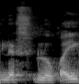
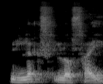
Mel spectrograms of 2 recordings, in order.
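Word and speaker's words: lex loci: इसको लेक्स लोसाई कहते हैं। कहीं-कहीं लेक्स लोकाई कह देते हैं। भारत में क उच्चारण करने की परंपरा लेक्स लोकाई कहीं-कहीं मिलता है। लेकिन इसका जो लैटिन उच्चारण है वो लेक्स लोसाई है।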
